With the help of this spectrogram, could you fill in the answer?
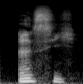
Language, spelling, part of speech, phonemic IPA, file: French, ainsi, adverb, /ɛ̃.si/, Fr-ainsi.ogg
- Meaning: in this way, thus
